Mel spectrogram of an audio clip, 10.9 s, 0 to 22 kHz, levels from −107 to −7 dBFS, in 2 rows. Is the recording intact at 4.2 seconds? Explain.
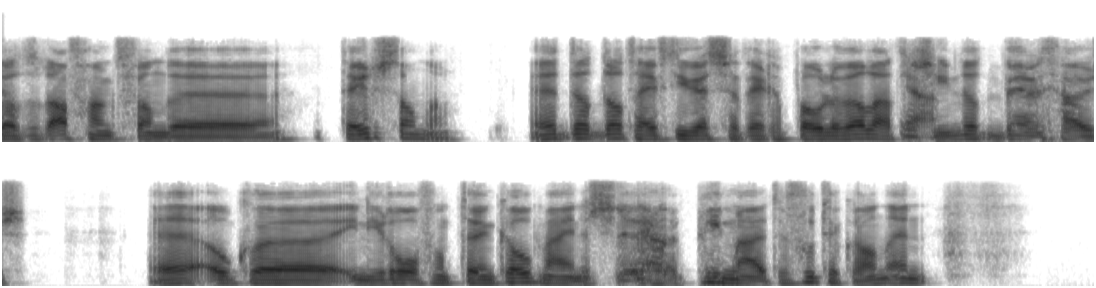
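Yes, at 4.2 seconds the speech is intact, carried through the AMR wideband (HD Voice) codec at 12.65 kbit/s with no fault at that moment.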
